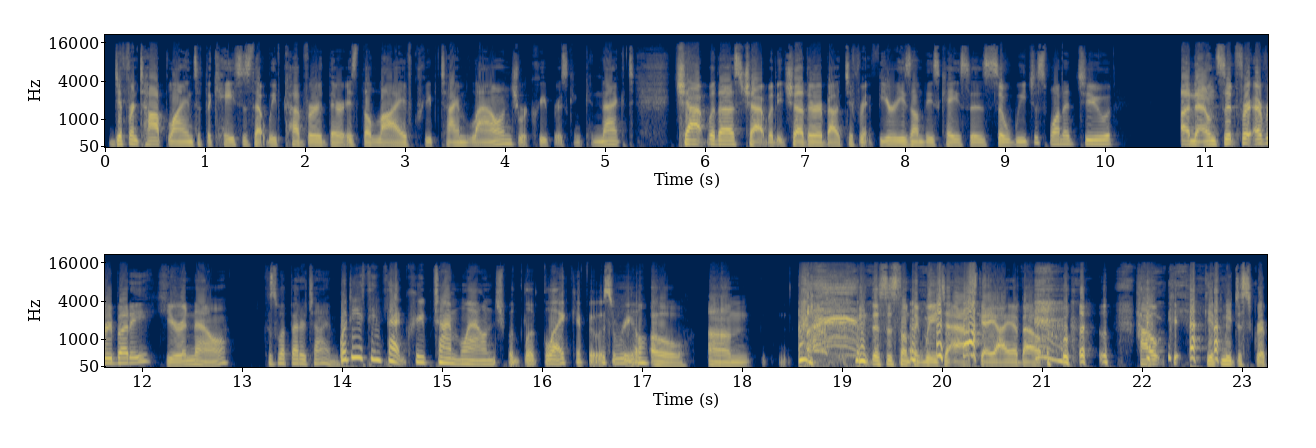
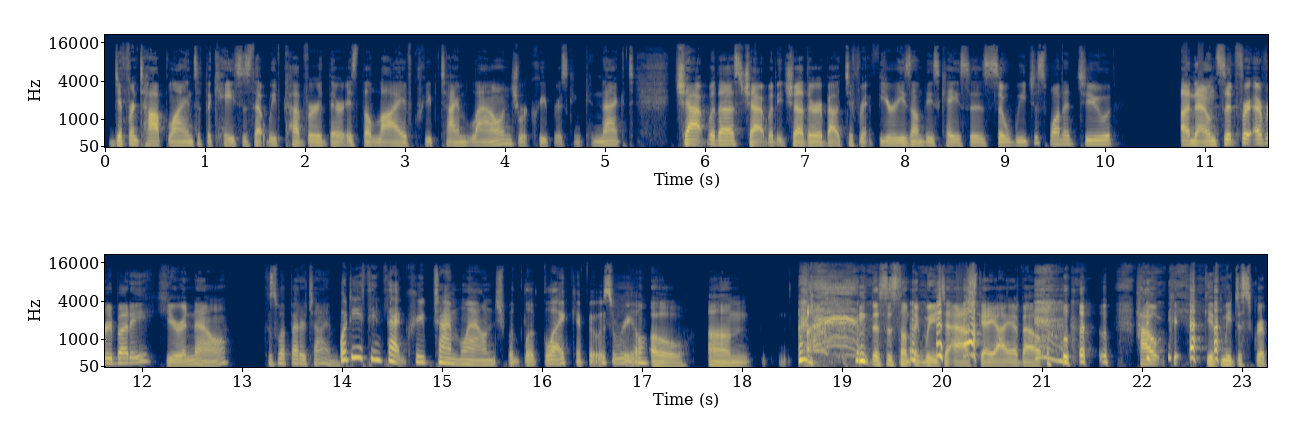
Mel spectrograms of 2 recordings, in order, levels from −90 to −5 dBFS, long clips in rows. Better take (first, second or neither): second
